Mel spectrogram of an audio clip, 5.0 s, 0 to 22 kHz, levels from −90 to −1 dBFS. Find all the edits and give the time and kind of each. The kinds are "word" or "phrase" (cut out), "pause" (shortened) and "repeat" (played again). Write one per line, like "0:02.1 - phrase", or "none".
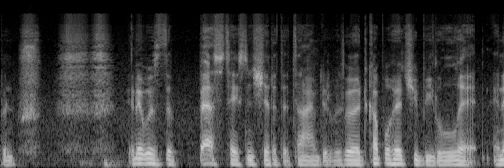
0:03.4 - word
